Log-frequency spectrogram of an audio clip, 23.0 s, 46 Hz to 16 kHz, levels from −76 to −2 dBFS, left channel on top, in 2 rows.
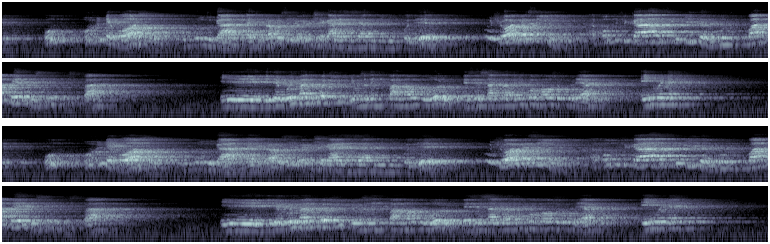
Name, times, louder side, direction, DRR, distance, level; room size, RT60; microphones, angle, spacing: voice 1, 1.2-2.4 2.7-6.5 7.2-8.5 8.8-12.3 12.7-12.9 14.8-20.5 21.1-21.7, left 1 dB, 40° left, -6 dB, 1.4 m, -26 dB
7.9 x 7.4 x 4.1 m, 2.6 s
head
